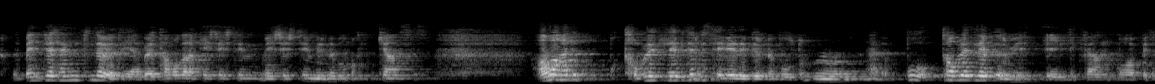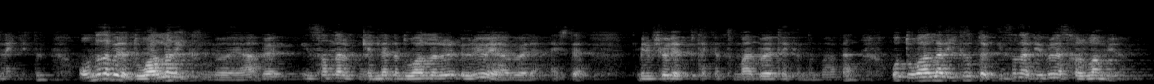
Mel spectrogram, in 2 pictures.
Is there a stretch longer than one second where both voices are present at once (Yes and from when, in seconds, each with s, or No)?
No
